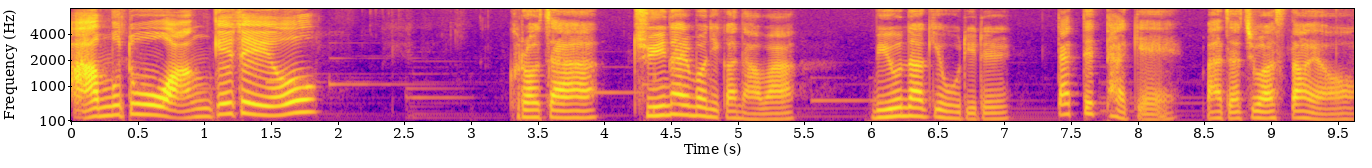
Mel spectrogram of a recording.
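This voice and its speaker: Speaking very slowly, a woman with a medium-pitched voice makes very wide pitch swings. She leaves long, frequent pauses, and music plays in the background. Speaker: kindergarten teacher; award-winning storyteller. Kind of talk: bedtime story reading to a child. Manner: expressive storytelling with character voices.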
